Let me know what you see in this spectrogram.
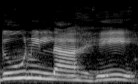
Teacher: அல்லாஹுங்கிற வார்த்தைக்கு முன்னாடி இருக்கக்கூடிய எழுத்துல வந்து ஜேரு வந்துச்சுனாக்கா அப்போ அல்லாஹுங்கிற வார்த்தையை மெல்லினமா, அதாவது மெதுவாக வாசித்தாலே போதும்.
